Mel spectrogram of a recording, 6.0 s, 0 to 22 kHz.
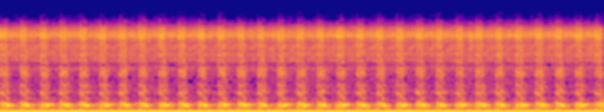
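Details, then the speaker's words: Kioti CK20HS diesel tractor after glow plug warm-up: slow, even cranking at about 2.5 beats per second never catches. Owner suspects lost prime and air in the fuel system after sitting, and cracks injectors to purge it. "I'm going to crack the injectors and see if we're getting any flow. Push the air out of the system."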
